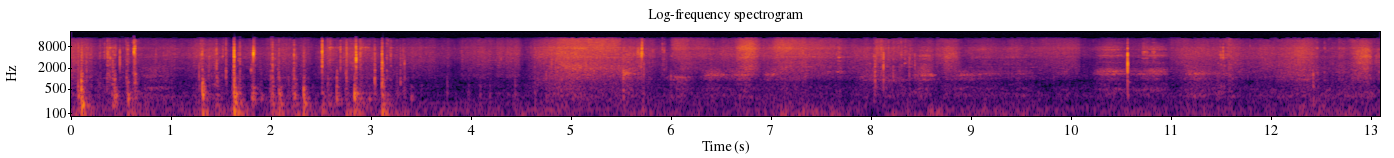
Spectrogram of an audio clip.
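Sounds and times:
hollow knocks on plastic kayak: 0.0 - 3.4
soft rustle: 0.0 - 13.0.

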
